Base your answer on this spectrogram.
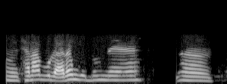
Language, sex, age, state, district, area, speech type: Manipuri, female, 60+, Manipur, Imphal East, rural, conversation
